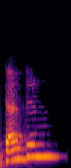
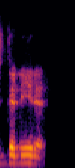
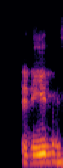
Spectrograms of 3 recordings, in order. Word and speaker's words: Dunedin: Is it Dundon, Florida? Is that how you say it? – So Dunedin. I believe me. I looked at them like Dunedin, Dwayden. Yeah, it's Dunedin. Dunedin, Florida.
